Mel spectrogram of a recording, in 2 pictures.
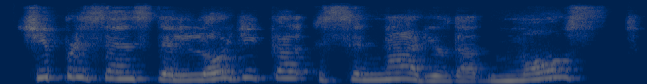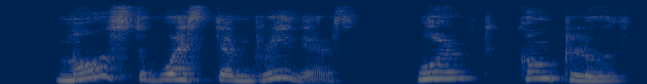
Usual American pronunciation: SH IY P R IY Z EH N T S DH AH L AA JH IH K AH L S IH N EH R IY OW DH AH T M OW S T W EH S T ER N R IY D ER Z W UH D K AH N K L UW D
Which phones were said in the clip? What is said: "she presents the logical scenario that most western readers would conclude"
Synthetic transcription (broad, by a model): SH IY P R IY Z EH N T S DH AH L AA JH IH K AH L S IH N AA R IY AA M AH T M OW S T W EH S T ER N R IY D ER S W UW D K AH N K L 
